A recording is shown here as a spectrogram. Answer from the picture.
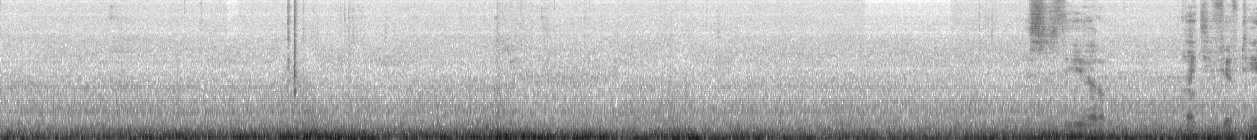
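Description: Car cabin noise while driving on a paved road: a steady low rumble of tyres and engine, with a single click about three seconds in.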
